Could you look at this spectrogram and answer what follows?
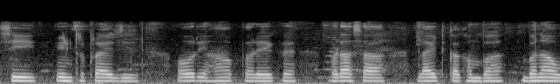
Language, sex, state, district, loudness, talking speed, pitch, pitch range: Hindi, male, Haryana, Charkhi Dadri, -17 LUFS, 130 wpm, 160 Hz, 155-165 Hz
